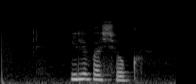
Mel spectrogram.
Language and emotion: Russian, neutral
